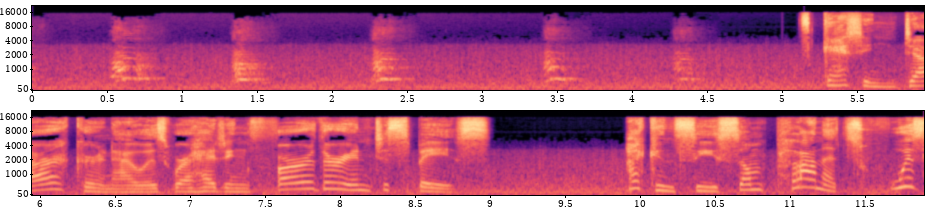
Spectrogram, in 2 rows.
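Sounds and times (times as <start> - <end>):
dog barking: 0.0 - 2.6, 3.4 - 4.6
constant low hiss of noise: 0.0 - 11.8
speech: 0.5 - 0.9, 5.3 - 9.1, 10.0 - 11.8.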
